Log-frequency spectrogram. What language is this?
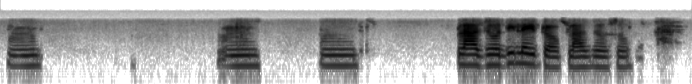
Manipuri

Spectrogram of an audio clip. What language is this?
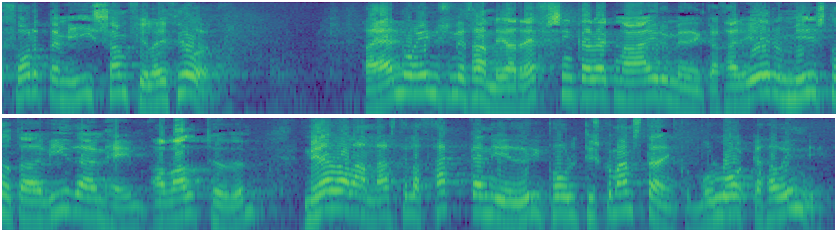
Icelandic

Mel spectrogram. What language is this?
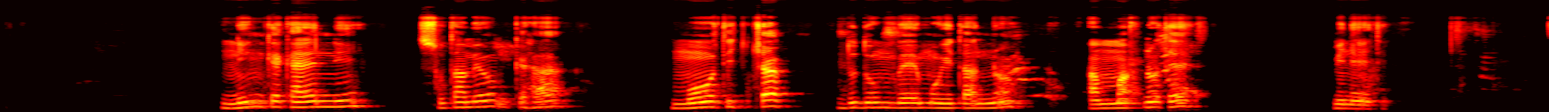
Sidamo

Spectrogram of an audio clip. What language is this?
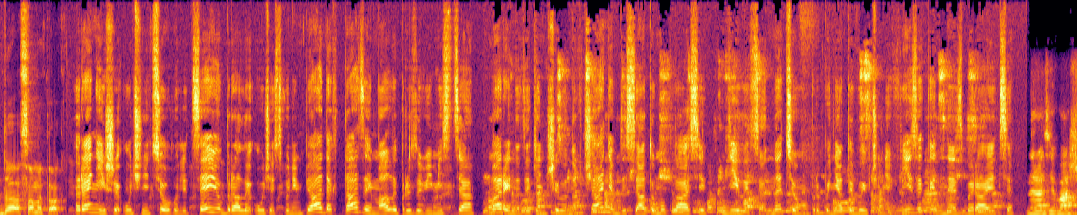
Ukrainian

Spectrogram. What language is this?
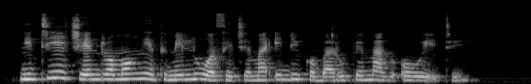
Luo (Kenya and Tanzania)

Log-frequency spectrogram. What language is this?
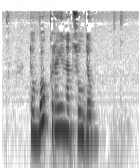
Belarusian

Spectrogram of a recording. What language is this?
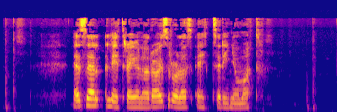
Hungarian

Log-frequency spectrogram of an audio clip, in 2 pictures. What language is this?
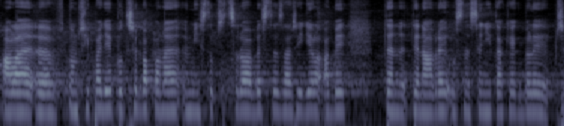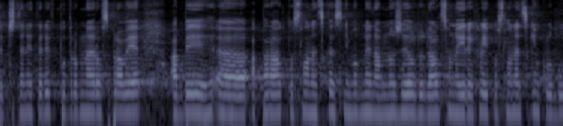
Czech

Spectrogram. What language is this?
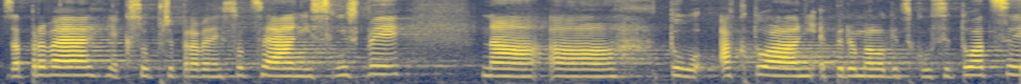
Czech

